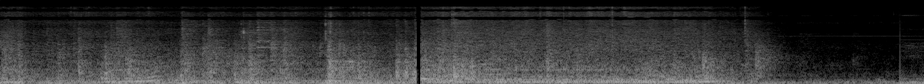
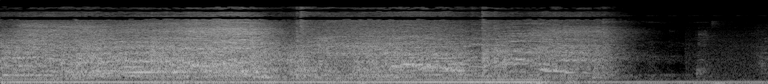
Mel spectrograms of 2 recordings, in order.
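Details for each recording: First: Garage door after Blaster garage door lubricant was applied to its mechanisms rolls open and shut with a low even rumble, no squeaks or squeals; smooth normal operation. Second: Garage door opening, before applying Blaster garage door lubricant: steady rumble with drawn-out squeals and rubbing inside and out; dry rollers, hinges and springs need lubrication.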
